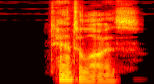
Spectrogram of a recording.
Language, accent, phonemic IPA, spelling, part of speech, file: English, Australia, /ˈtæntəlaɪz/, tantalize, verb, En-au-tantalize.ogg
- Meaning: 1. To tease (someone) by offering or showing them something desirable but leaving them unsatisfied 2. To be teased by something desirable that is kept out of reach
